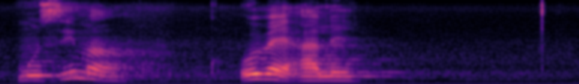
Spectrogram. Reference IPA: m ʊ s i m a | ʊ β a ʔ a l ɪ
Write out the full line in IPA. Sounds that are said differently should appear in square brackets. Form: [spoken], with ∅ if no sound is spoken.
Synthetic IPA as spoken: m ʊ s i m a | ʊ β [ɛ] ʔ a l ɪ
